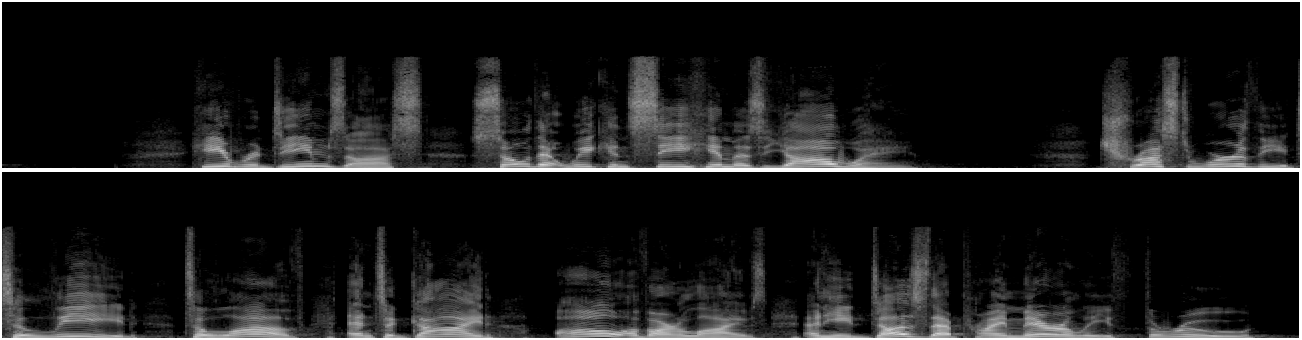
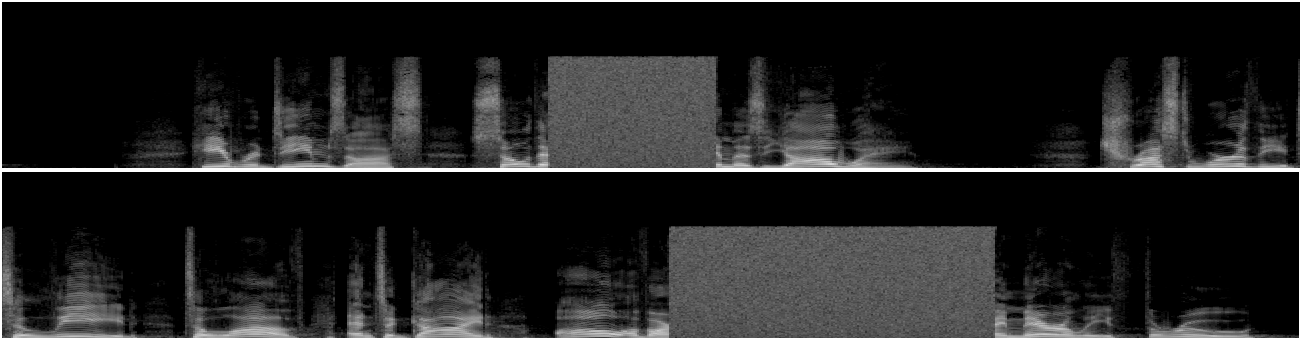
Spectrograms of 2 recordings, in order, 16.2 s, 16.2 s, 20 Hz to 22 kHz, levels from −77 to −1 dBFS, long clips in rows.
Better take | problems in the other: first | audio cutting out; filled with static; at 3.5 s for 1 s and at 12 s for 2 s

